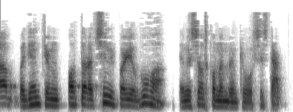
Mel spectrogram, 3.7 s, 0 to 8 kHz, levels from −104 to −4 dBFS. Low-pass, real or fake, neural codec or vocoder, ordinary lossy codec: 7.2 kHz; fake; codec, 16 kHz, 0.5 kbps, X-Codec, HuBERT features, trained on balanced general audio; MP3, 24 kbps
